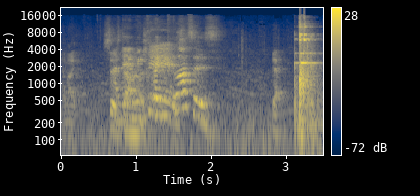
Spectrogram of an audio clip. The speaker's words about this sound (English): And then we clink glasses.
